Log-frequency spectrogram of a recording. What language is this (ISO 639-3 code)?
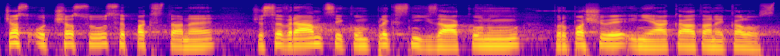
ces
